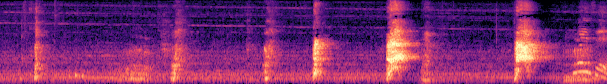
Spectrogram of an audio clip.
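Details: A French Bulldog puppy, scared of a green washing basket, gives short, sharp, uneven barks while a person coaxes him to be brave and get it.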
